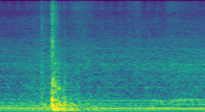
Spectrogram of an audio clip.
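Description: Car engine idling steadily, heard from inside the cabin, with one sharp knock about half a second in.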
